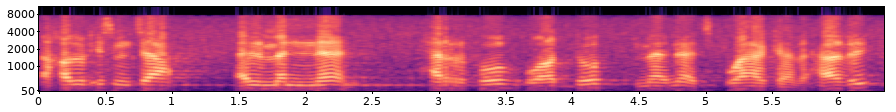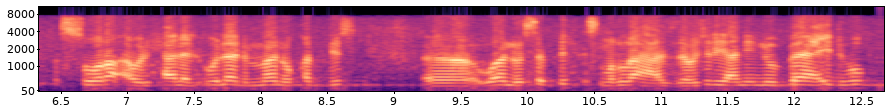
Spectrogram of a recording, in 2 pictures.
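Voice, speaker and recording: A man's voice: mid-range voice, fairly bright tone. Guy teaching a religious class, keeps asking if you got it, dull muffled sound, long echo. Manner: explanatory, often checks understanding. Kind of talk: religious lesson. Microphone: microphone. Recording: dull reverberant hall recording.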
